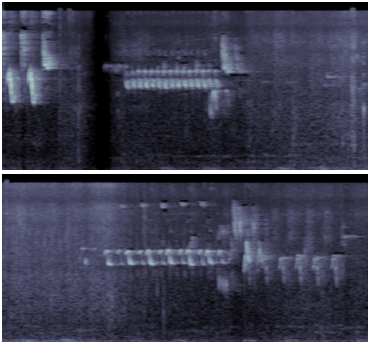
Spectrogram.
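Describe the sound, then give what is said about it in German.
A nightingale sings in a hedge by a dead oak near barns. Bright phrases of high whistles and trills break off into a short silence, then return as a sustained high note and quick repeated chips. “Die Nachtigall an der toten Eiche in der Hecke, das ist am wilden Esel”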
